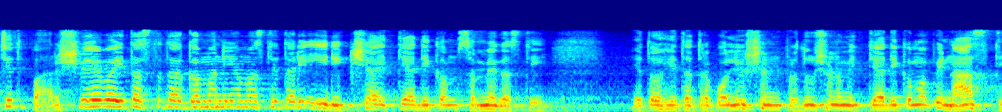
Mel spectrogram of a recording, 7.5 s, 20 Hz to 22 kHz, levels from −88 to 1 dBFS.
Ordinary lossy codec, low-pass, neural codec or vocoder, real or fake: none; 7.2 kHz; vocoder, 24 kHz, 100 mel bands, Vocos; fake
